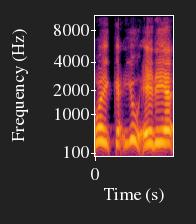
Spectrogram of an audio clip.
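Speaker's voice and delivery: mock yell, pitched very high. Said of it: "yelling at my paint station".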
